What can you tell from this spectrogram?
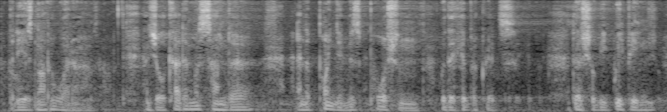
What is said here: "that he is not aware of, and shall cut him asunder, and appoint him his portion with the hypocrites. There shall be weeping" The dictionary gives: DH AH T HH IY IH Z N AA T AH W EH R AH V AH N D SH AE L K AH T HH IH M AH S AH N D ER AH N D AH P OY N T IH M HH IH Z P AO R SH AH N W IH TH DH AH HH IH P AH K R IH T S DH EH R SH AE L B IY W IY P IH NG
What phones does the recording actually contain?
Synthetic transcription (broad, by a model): DH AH T HH IY IH Z N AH T AH W EH R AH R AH N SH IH L K AH T HH IH M AH S AH N D ER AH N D AH P OY N T IH M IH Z P AO R SH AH N W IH DH AH HH IH P AH K R IH T S DH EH R SH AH L B IY W IY P IH NG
